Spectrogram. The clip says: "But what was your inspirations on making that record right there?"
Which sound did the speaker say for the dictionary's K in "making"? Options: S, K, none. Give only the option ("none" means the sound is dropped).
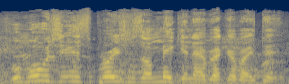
K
